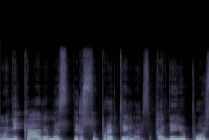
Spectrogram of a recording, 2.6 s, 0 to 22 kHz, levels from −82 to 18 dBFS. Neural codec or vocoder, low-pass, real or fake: codec, 44.1 kHz, 2.6 kbps, SNAC; 14.4 kHz; fake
